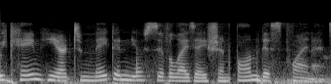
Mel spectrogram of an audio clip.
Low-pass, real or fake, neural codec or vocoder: 7.2 kHz; fake; codec, 16 kHz, 1 kbps, X-Codec, HuBERT features, trained on balanced general audio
